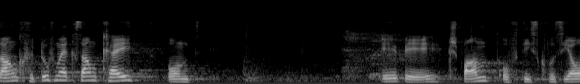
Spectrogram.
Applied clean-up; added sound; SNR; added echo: none; none; none; none.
